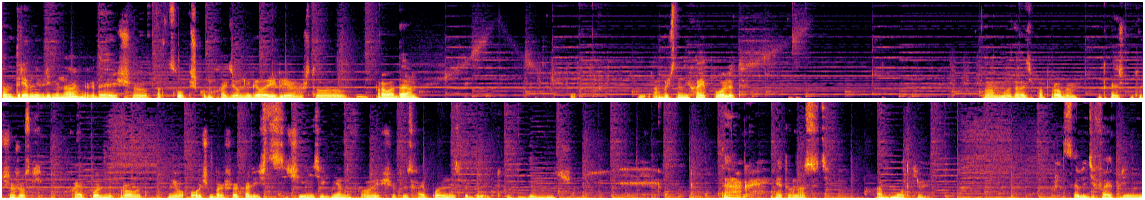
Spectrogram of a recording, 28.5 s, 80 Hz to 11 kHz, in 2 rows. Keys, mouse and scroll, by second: 1.6 click, 2.5-5.6 drag, 10.9-13.0 middle drag, 13.0 ctrl+2, 14.1 click, 14.5-15.0 middle drag, 15.0 click, 16.0-18.2 middle drag, 18.2 Tab, 18.5 click, 19.4 middle click, 19.7 z, 20.1 scroll down 3, 20.3 z, 20.6-21.0 middle drag, 21.0 scroll up 1, 21.3-22.0 middle drag, 22.0 z, 22.2-23.4 middle drag, 23.4 click, 24.1-26.4 middle drag, 26.4 click, 27.6-28.5 drag.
